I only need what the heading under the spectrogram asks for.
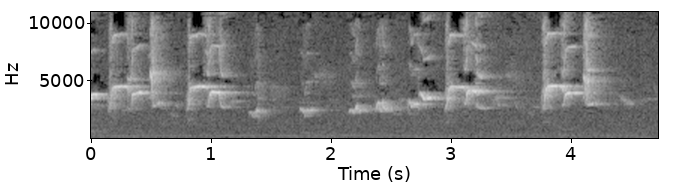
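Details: Oriental magpie-robin giving a run of short, high sweet phrases that mix sharp whistled upslurs and scratchy chirps, each lasting about half a second, over a quiet background.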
